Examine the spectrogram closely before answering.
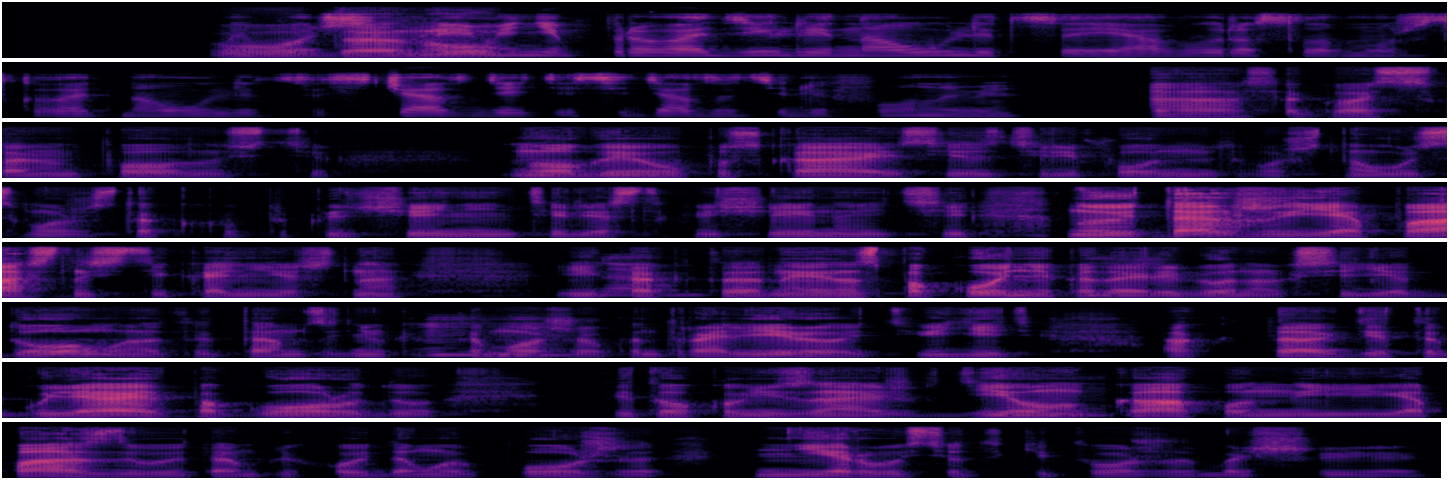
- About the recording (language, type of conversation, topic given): Russian, unstructured, Как ты обычно проводишь время с семьёй или друзьями?
- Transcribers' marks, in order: tapping; laugh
